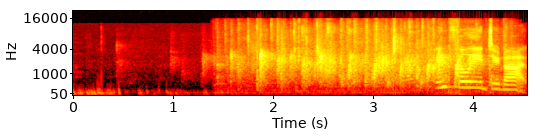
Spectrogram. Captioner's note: applause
